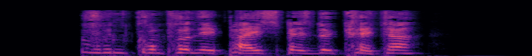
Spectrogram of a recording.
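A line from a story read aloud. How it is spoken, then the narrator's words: Woman shouting. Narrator (French): cria la femme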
